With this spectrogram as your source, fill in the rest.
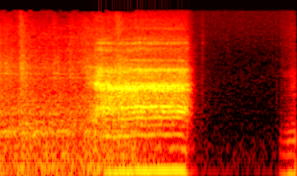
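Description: A huge creature lets out a loud, deep roar.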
